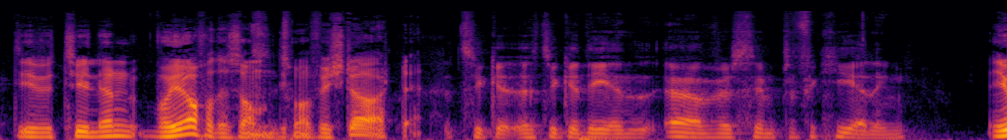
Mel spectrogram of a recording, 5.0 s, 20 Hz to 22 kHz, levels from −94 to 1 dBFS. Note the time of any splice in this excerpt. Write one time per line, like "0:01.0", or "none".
0:01.4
